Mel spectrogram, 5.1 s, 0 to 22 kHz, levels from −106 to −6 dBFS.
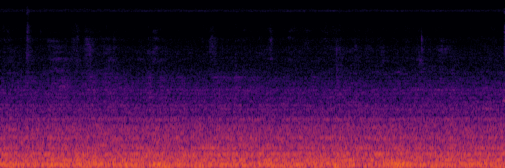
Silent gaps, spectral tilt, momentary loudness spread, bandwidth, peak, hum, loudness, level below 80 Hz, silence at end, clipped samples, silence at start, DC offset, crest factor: none; -9.5 dB/octave; 1 LU; 17.5 kHz; -34 dBFS; none; -47 LUFS; -52 dBFS; 0 s; under 0.1%; 0 s; under 0.1%; 12 dB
